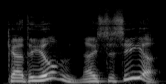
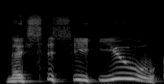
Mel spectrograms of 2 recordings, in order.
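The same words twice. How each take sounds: First: Louder quick introduction; brisk self-introduction; Kathy's greeting. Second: Slow, higher sing-song nice to see you; drawn-out breathy celebrity greeting; mock Kathy greeting. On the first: Retold or imitated. Kathy introducing herself at a party, brisk. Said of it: "And Kathy said". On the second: Host mimicking Kathy's slow greeting.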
